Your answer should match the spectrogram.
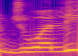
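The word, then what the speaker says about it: gradually: दम्स algorithms में अब इसको ग्रेडुअली पढ़ेंगे ग्रेडुअली नहीं डी यू A double L वाई ये हमारा पैटर्न है तो इसको ज्वली करके पढ़ा जाता है।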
